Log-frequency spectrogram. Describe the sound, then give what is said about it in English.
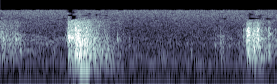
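A door with a push-button lock shuts as someone steps outside to test the lock. Two dull thuds stand apart over a low background hum. “Just let me check this lock now, and then I'll set up the card table. I just push this little button in to lock it. Like that. See? Now I'll go outside and try”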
